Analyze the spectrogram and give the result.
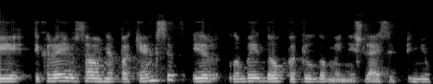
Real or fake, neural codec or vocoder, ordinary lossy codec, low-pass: real; none; Opus, 64 kbps; 10.8 kHz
